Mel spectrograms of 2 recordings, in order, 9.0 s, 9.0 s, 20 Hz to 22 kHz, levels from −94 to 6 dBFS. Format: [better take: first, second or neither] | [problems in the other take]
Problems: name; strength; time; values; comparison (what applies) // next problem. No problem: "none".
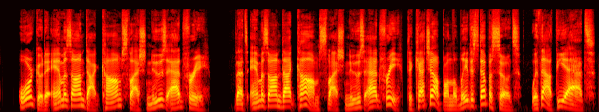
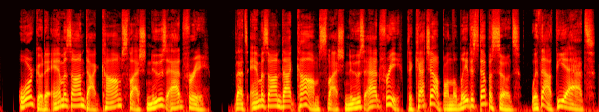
second | thin; very; fading below 650 Hz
